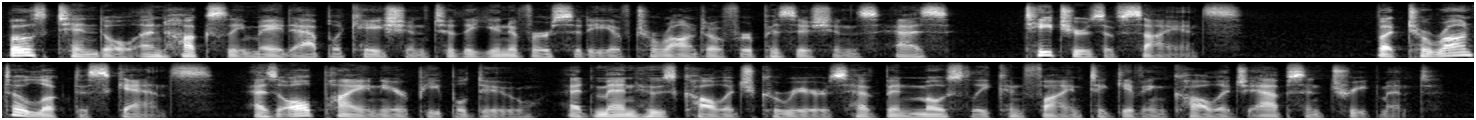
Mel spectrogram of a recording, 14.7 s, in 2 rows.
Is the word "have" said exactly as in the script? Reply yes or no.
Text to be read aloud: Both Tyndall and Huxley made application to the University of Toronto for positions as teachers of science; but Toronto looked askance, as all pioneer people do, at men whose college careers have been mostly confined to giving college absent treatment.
yes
